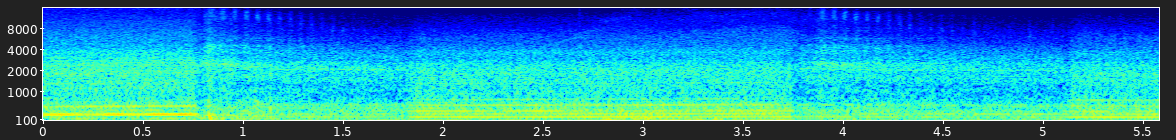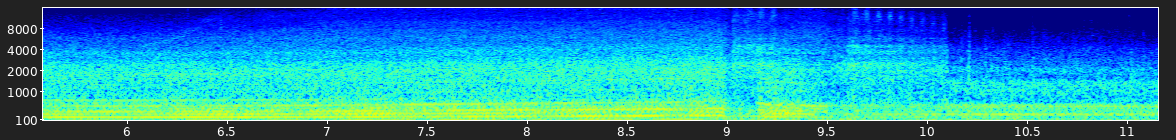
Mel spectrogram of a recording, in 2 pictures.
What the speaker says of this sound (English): you can hit a turbo spool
